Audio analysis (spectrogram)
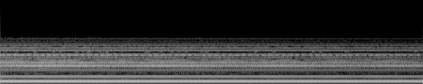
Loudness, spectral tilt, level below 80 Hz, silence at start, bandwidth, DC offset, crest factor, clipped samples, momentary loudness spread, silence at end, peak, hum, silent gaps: -22 LUFS; -7.5 dB/octave; -64 dBFS; 0 s; 3.5 kHz; under 0.1%; 12 dB; under 0.1%; 4 LU; 0 s; -10 dBFS; none; none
